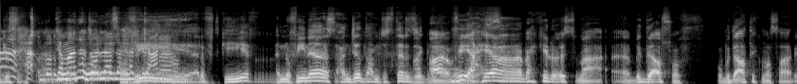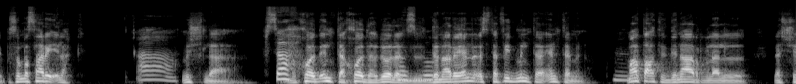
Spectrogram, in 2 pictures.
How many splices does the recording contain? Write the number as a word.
zero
